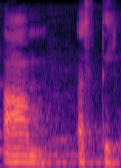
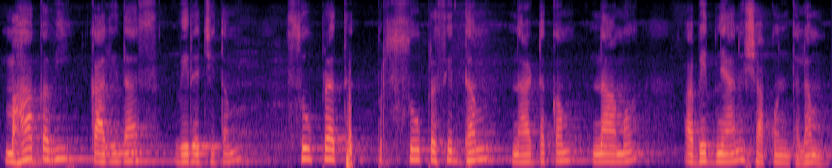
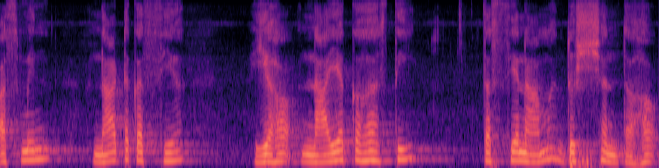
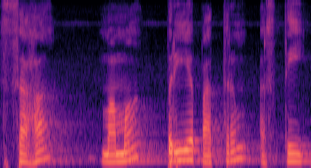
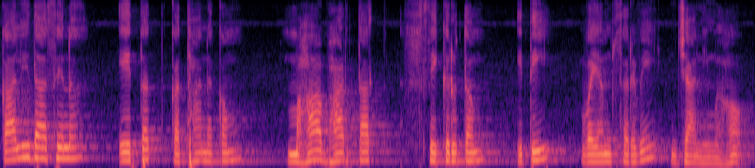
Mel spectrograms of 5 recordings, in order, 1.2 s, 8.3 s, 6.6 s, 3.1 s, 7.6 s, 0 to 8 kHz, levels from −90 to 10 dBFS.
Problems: constant background noise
